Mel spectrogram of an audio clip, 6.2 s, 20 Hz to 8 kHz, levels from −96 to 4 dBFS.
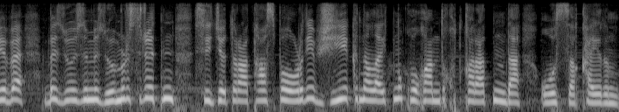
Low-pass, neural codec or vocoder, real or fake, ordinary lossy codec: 7.2 kHz; none; real; none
